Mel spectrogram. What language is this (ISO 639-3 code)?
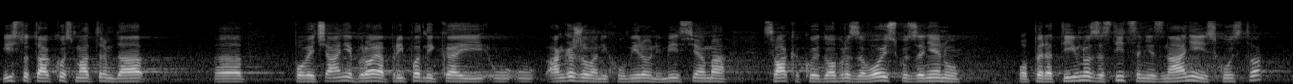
srp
